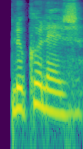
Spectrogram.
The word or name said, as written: le college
